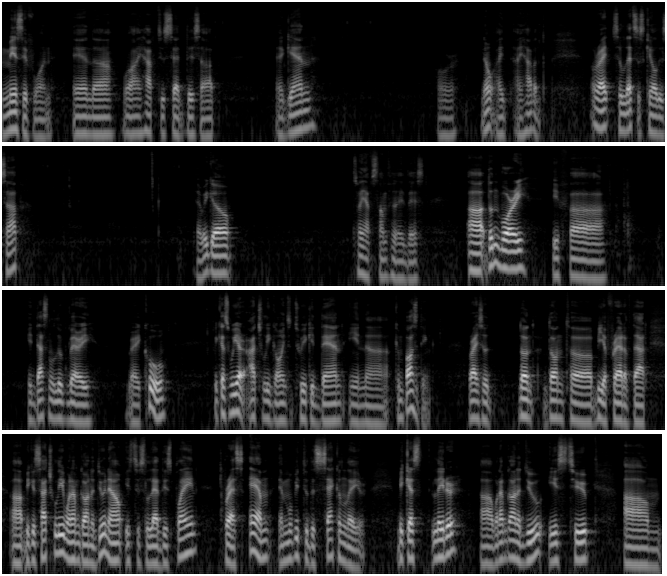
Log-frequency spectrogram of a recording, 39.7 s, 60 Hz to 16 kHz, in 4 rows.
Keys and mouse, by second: 2.8 click, 7.6 right click, 8.0 s, 10.2 click, 10.5 g, 10.6 z, 11.9 click, 13.9 middle click, 15.6 s, 18.2 click, 18.5 g, 18.8 x, 20.2 shift+click, 22.4 g, 22.5 z, 25.4 click, 31.3 right click, 32.7 m, 34.2 click, 35.8 shift+click.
